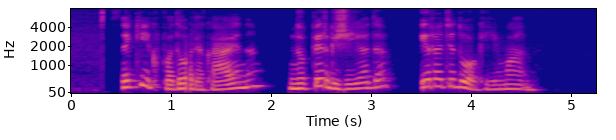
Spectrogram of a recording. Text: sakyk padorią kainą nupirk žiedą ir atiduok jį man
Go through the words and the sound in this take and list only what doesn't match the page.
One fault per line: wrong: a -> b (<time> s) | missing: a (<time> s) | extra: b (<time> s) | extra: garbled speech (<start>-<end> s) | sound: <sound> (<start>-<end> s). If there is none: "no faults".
sound: dropout (1.1-1.2 s)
